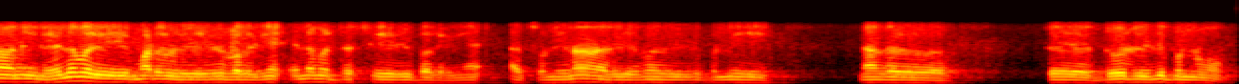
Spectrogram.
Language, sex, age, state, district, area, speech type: Tamil, male, 45-60, Tamil Nadu, Tenkasi, rural, conversation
